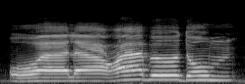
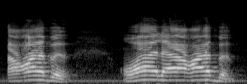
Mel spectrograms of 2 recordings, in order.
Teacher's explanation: عین کو گلے سے ادا کر کے با کے ساتھ ملائیں گے اور با پر کلکلہ کریں گے. کلکل کہتے ہیں لفظ کو جھٹکے کے ساتھ پڑھنا اور لفظ کے آواز کا لوٹ کے واپس آنا.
